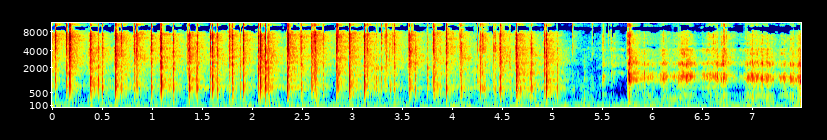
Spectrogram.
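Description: Long nails tap and scratch the lid and edges of a small clear plastic case holding gold beads. For about five seconds there is a rapid series of sharp, bright, clicky taps with almost no ring. After a brief pause, a single louder tap gives way to a softer, continuous scratching rustle.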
